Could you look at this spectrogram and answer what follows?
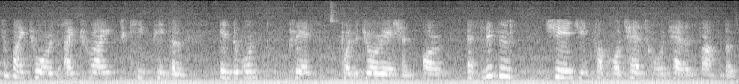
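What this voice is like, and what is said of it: Irish accent. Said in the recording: “they'd hear my accent and they'd say, oh yeah, we were in Ireland”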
